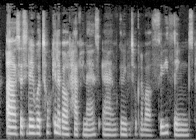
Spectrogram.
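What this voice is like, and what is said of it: Voice sounds off, strained. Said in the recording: “I'm sorry if my voice is wonky. I've had quite the weekend”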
